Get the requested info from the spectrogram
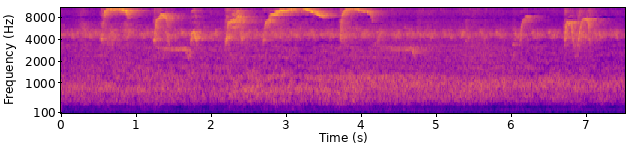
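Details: Jazzy, a monkey, crying loudly because another monkey, Jane, does not come to help: a run of high, thin, arching squeals, each rising then falling, repeated several times over seven seconds above a steady background hiss.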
